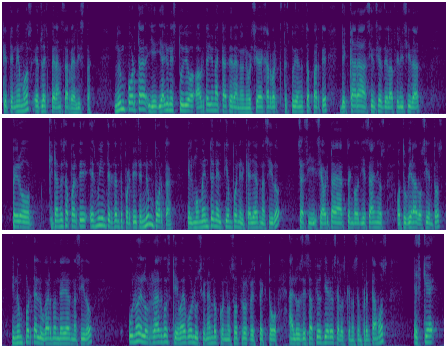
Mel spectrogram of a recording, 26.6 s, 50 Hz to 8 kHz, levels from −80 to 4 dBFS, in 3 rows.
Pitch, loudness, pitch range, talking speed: 135 Hz, -28 LUFS, 125-150 Hz, 215 wpm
